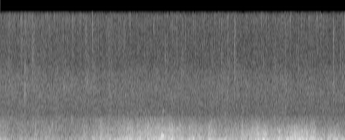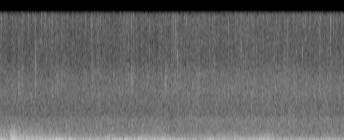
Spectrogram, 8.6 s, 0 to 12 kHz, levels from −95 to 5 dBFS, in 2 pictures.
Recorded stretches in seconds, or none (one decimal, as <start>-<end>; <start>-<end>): 1.0-8.6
